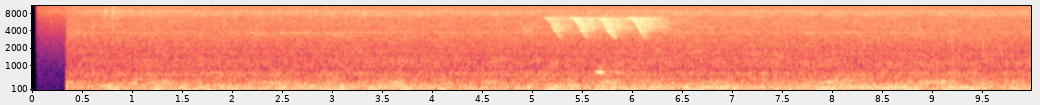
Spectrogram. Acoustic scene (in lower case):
park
